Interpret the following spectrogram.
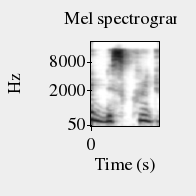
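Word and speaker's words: discreet: double E टी सो इसको हम क्या बोलेंगे डिस्क्रीट बोलेंगे ये क्या है ये एक एडजेक्टिव है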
